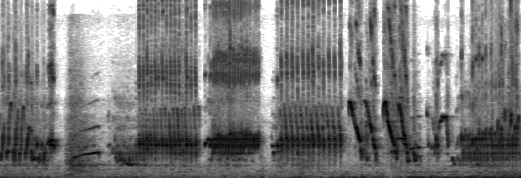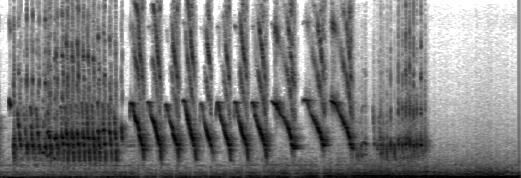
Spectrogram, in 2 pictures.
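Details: Canary song meant to prompt young canaries into singing: dense buzzy trills and scattered chirps, then a long run of rapid descending whistled sweeps before the song stops abruptly, over a steady low rumble.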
